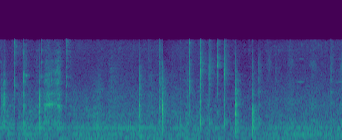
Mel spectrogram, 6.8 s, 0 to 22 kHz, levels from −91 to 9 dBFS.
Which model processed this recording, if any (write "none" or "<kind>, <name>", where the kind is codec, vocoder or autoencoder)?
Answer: none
